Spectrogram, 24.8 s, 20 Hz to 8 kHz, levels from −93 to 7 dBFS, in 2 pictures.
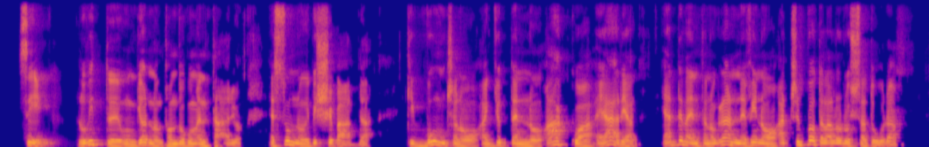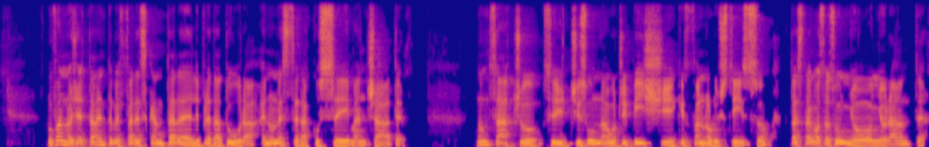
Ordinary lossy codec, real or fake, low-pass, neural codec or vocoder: none; real; none; none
